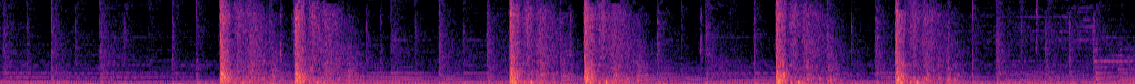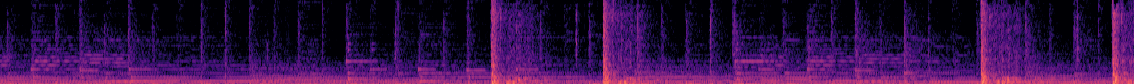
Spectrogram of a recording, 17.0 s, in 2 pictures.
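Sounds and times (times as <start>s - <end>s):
background music: 0.0s - 17.0s
gunshots: 1.6s - 2.8s, 3.7s - 5.1s, 5.8s - 7.5s, 12.2s - 13.6s, 15.8s - 17.0s.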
